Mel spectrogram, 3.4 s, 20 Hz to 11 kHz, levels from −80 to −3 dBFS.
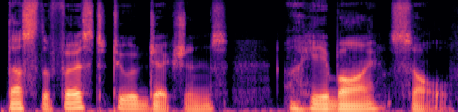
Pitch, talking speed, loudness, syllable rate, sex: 90 Hz, 140 wpm, -18 LUFS, 5.0 syllables/s, male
